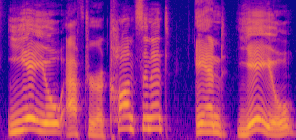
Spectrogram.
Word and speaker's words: 예요: after a consonant and Yale which is actually pronounced as a o after a vowel and you can think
